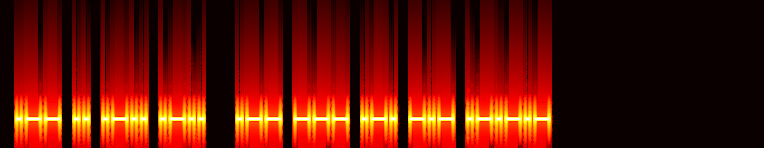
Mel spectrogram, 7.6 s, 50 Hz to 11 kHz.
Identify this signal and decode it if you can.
Morse code, heard as a keyed tone, about 25 wpm, 700 Hz. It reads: WILL WORK.
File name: practice / 25wpm / Sentences with 4-Word Phrases - 25wpm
